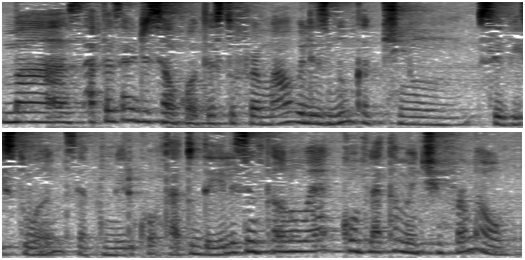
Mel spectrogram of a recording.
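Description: A woman's voice: medium pitch, brisk, vocal fry, dark tone, a little hiss or hum. A Brazilian woman teaching an English lesson, explaining step by step and often checking in with her students, in a roomy space. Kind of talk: language lesson. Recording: roomy echo, faint ambience.

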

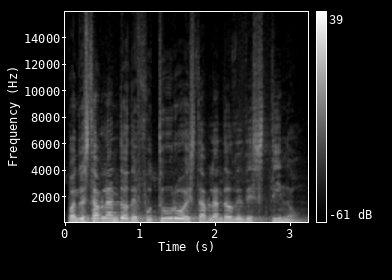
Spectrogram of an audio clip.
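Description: A man's voice: a little high, animated, a little fast, darkish tone. A man preaching a sermon as an apostle, emphatic, asking rhetorical questions of his listeners. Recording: long hall reverb.

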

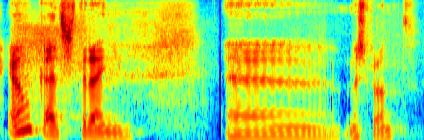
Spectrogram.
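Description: A man with a European Portuguese accent talks in a loose, conversational way, as on a chat show. His voice sits at a middling pitch, and he slips English slang words into his sentences. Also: a little slow. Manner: mixes English slang into speech. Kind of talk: casual chat.

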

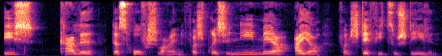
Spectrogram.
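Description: A woman's voice: medium pitch, expressive, slow, voice pushed up. A woman voicing a grumbling, good-natured male farm pig in a children's story, with a whiny, complaining manner.

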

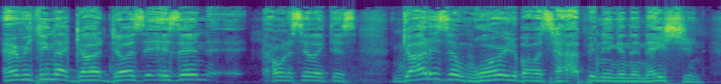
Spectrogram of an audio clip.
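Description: A male preacher with a notably high voice delivers revival preaching. He speaks in short declarations and puts force behind each statement. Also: brisk, warm tone.

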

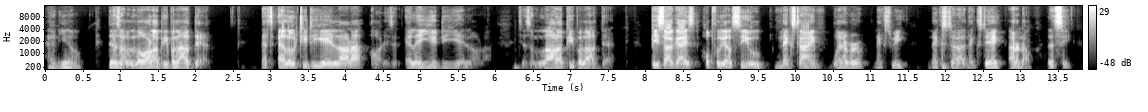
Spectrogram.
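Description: A man's voice: on the low side, lively intonation, fairly quick, no echo. A man telling a comic story in a casual, profane, slangy way. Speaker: comedian storyteller.

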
